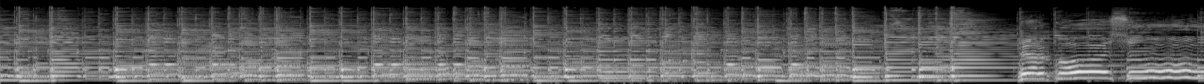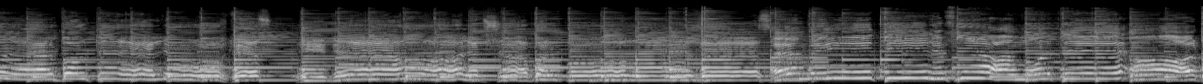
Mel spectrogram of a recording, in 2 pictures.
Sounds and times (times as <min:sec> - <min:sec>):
Plucked string instrument: 0:00.0 - 0:24.0.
